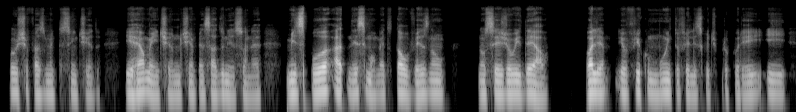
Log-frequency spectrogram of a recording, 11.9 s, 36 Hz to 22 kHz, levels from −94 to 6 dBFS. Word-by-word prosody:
Poxa, 115 Hz, -2 st, -3 dB
faz 105 Hz, 0 st, -5 dB
muito 105 Hz, -1 st, -9 dB
sentido. 100 Hz, -2 st, -10 dB, 0.4 s
E 105 Hz, -1 st, +1 dB
realmente, 105 Hz, -2 st, +1 dB
eu 100 Hz, -, -7 dB
não 100 Hz, 0 st, -6 dB
tinha 100 Hz, +1 st, -7 dB
pensado 100 Hz, +1 st, -5 dB
nisso, 95 Hz, -1 st, -5 dB
né, 95 Hz, +1 st, -11 dB, 0.4 s
me 110 Hz, -, +2 dB
expor 110 Hz, +3 st, +7 dB
a 115 Hz, -2 st, +5 dB
nesse 110 Hz, +1 st, -1 dB
momento 105 Hz, 0 st, -7 dB
talvez 105 Hz, -1 st, +1 dB
não 110 Hz, -1 st, -3 dB, 0.5 s
não 105 Hz, 0 st, -3 dB
seja 105 Hz, 0 st, +1 dB
o 105 Hz, -, +4 dB
ideal. 100 Hz, -4 st, +2 dB, 0.5 s
Olha, 110 Hz, +1 st, +7 dB
eu 110 Hz, -2 st, -2 dB
fico 115 Hz, +1 st, -3 dB
muito 105 Hz, 0 st, -2 dB
feliz 100 Hz, -1 st, -7 dB
que -, -, -14 dB
eu -, -, -10 dB
te -, -, -21 dB
procurei 100 Hz, +2 st, -8 dB
e 105 Hz, -2 st, -5 dB
105 Hz, 165 wpm, -24 LUFS, 100-110 Hz, 0.5 s, expor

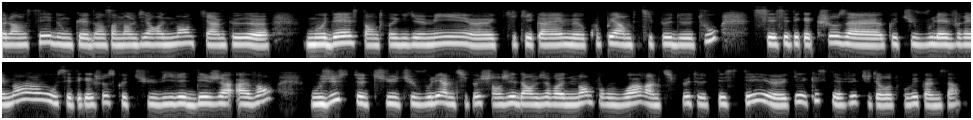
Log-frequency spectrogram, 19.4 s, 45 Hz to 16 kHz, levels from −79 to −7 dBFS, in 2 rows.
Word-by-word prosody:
lancer 190 Hz, +5 st, 0 dB
donc 195 Hz, -3 st, -3 dB
heu, 185 Hz, -, +3 dB
dans 185 Hz, +1 st, -2 dB
un 185 Hz, 0 st, 0 dB
environnement 190 Hz, +3 st, 0 dB
qui 215 Hz, -2 st, -9 dB
est -, -, +2 dB
un 180 Hz, 0 st, -1 dB
peu, 195 Hz, +1 st, -4 dB
heu, 180 Hz, -3 st, +5 dB, 0.4 s
«modeste» 205 Hz, +4 st, +4 dB
entre 180 Hz, +1 st, -4 dB
guillemets, 190 Hz, +3 st, 0 dB
heu, 175 Hz, 0 st, +1 dB
qui 185 Hz, -, -13 dB
qui 190 Hz, -, 0 dB
est -, -, -3 dB
quand 185 Hz, -, +2 dB
même 185 Hz, 0 st, +1 dB
coupé 195 Hz, +4 st, -1 dB
un 190 Hz, -2 st, +2 dB
petit 190 Hz, +1 st, -11 dB
peu 200 Hz, +1 st, -1 dB
de 185 Hz, 0 st, 0 dB
tout? 270 Hz, -, -4 dB, 0.3 s
C'est 200 Hz, -, +2 dB
c'était 205 Hz, +1 st, 0 dB
quelque 190 Hz, -2 st, -2 dB
chose, 225 Hz, -2 st, +1 dB
heu, 180 Hz, -3 st, +3 dB
que -, -, -4 dB
tu 195 Hz, +1 st, -7 dB
voulais 190 Hz, 0 st, +2 dB
vraiment 205 Hz, -, +1 dB
ou 250 Hz, -5 st, +2 dB
c'était 195 Hz, -4 st, -4 dB
quelque 190 Hz, 0 st, +1 dB
chose 230 Hz, +2 st, -5 dB
que 205 Hz, -, -4 dB
tu 195 Hz, 0 st, -8 dB
vivais 200 Hz, +2 st, +2 dB
déjà 210 Hz, +2 st, +3 dB
avant, 220 Hz, -, +1 dB, 0.3 s
ou 200 Hz, 0 st, +3 dB
juste 235 Hz, -1 st, +1 dB
tu 210 Hz, -1 st, -3 dB
tu 195 Hz, +3 st, -7 dB
voulais 205 Hz, +4 st, +2 dB
un 220 Hz, -3 st, +1 dB
petit 195 Hz, 0 st, -10 dB
peu 210 Hz, +2 st, -1 dB
changer 210 Hz, 0 st, 0 dB
d'environnement 195 Hz, +2 st, +2 dB
pour 195 Hz, -5 st, -5 dB
voir 205 Hz, +5 st, +2 dB
un 195 Hz, -2 st, +2 dB
petit 180 Hz, -, -15 dB
peu 215 Hz, -, -1 dB
te 210 Hz, -2 st, -5 dB
tester? 205 Hz, +7 st, -1 dB
Heu 180 Hz, -2 st, +2 dB
qu'est 250 Hz, +2 st, -1 dB
qu'est-ce 280 Hz, +4 st, -9 dB
qui 205 Hz, -, -2 dB
a 185 Hz, -, 0 dB
fait 230 Hz, +5 st, -4 dB
que -, -, -22 dB
tu 210 Hz, -, -13 dB
t'es 185 Hz, -, -1 dB
retrouvé 175 Hz, +3 st, -1 dB
comme 175 Hz, -2 st, -3 dB
ça? 185 Hz, +3 st, -7 dB
195 Hz, 225 wpm, -18 LUFS, 185-215 Hz, 0.4 s, heu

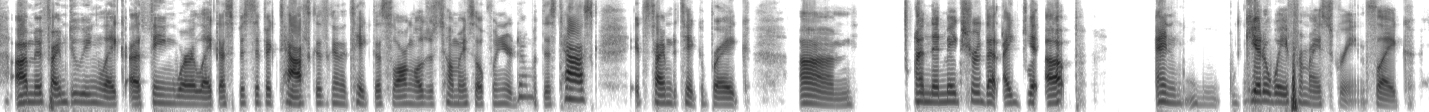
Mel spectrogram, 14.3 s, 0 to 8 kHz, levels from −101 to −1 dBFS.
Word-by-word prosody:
um, 180 Hz, +2 st, +6 dB
if 180 Hz, -, -2 dB
I'm 165 Hz, +3 st, +2 dB
doing, 180 Hz, -2 st, -8 dB
like, 140 Hz, -2 st, -1 dB
a 140 Hz, -, +4 dB
thing 165 Hz, -2 st, -5 dB
where, 145 Hz, -2 st, 0 dB
like, 140 Hz, 0 st, -1 dB
a 140 Hz, -, 0 dB
specific 165 Hz, +1 st, -5 dB
task 145 Hz, +2 st, +5 dB
is 160 Hz, 0 st, -8 dB
gonna 160 Hz, -3 st, -7 dB
take 140 Hz, -, -5 dB
this 145 Hz, +1 st, -6 dB
long, 150 Hz, +1 st, +1 dB
I'll 140 Hz, +1 st, -2 dB
just 145 Hz, -1 st, -8 dB
tell 155 Hz, -3 st, -4 dB
myself, 150 Hz, +1 st, -6 dB
"When 155 Hz, -, -11 dB
you're 155 Hz, -, -5 dB
done 295 Hz, -1 st, -15 dB
with -, -, -19 dB
this 135 Hz, +1 st, -7 dB
task, 240 Hz, -2 st, +5 dB, 0.4 s
it's -, -, -5 dB
time 165 Hz, -3 st, +2 dB
to 145 Hz, -, -14 dB
take -, -, -5 dB
a -, -, -21 dB
break," 135 Hz, -2 st, -4 dB, 0.5 s
um, 135 Hz, -6 st, +1 dB, 0.6 s
and 190 Hz, -1 st, +4 dB
then 180 Hz, 0 st, +2 dB
make 190 Hz, -1 st, -1 dB
sure 195 Hz, -1 st, +1 dB
that 180 Hz, -, +1 dB
I -, -, +2 dB, 0.2 s
get -, -, +3 dB
up -, -, +4 dB, 0.8 s
and 165 Hz, -4 st, +3 dB
g -, -, -27 dB, 0.6 s
get 210 Hz, -2 st, +7 dB
away 185 Hz, -3 st, -1 dB
from 170 Hz, 0 st, 0 dB
my 140 Hz, -1 st, -5 dB
screens, 135 Hz, -, -7 dB
like 485 Hz, -1 st, -3 dB
160 Hz, 210 wpm, -23 LUFS, 145-180 Hz, 0.8 s, get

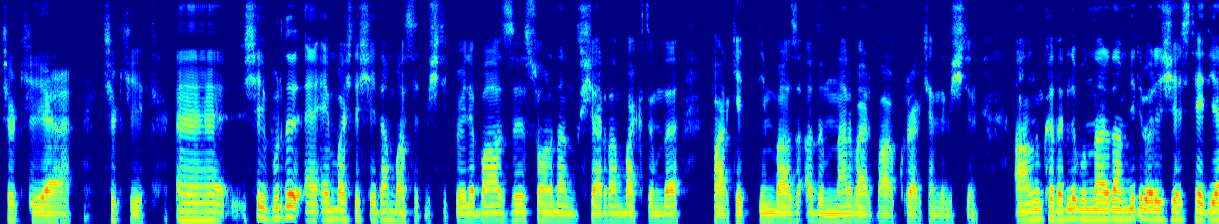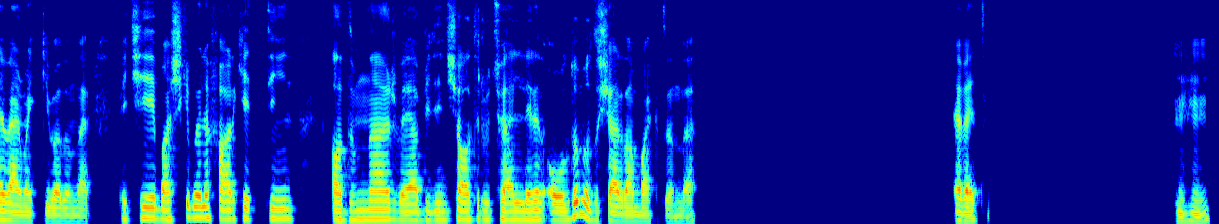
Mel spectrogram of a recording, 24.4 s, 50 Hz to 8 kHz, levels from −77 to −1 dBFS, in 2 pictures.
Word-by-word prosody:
Çok 110 Hz, -2 st, -6 dB
iyi, 100 Hz, -1 st, 0 dB
ya, 95 Hz, -1 st, +2 dB, 0.3 s
çok -, -, -7 dB
iyi. 95 Hz, -2 st, -3 dB, 0.3 s
Eee, 110 Hz, -1 st, 0 dB, 0.2 s
şey, 135 Hz, -5 st, -1 dB
burada, 140 Hz, +3 st, +5 dB
eee, -, -, +1 dB
en 115 Hz, +3 st, 0 dB
başta 115 Hz, +1 st, 0 dB
şeyden 110 Hz, -1 st, -3 dB
bahsetmiştik. 105 Hz, -1 st, -6 dB
Böyle, 95 Hz, 0 st, 0 dB
bazı 100 Hz, +1 st, 0 dB
sonradan, 100 Hz, -1 st, -2 dB
dışarıdan 95 Hz, 0 st, -2 dB
baktığımda 95 Hz, 0 st, -1 dB, 0.3 s
fark -, -, -1 dB
ettiğim 100 Hz, 0 st, -2 dB
bazı 95 Hz, -1 st, +1 dB
adımlar 95 Hz, -1 st, -1 dB
var, 95 Hz, -2 st, -1 dB
bağ 90 Hz, -1 st, -2 dB
kurarken, 90 Hz, -2 st, -4 dB
demiştin. 85 Hz, -1 st, -6 dB, 0.3 s
Anladığım 110 Hz, +3 st, +2 dB
kadarıyla, 125 Hz, +1 st, +2 dB
bunlardan 120 Hz, 0 st, +4 dB
biri, 130 Hz, 0 st, +2 dB
böyle, 120 Hz, -1 st, +7 dB
jest, 115 Hz, 0 st, 0 dB
hediye 115 Hz, 0 st, +5 dB
vermek 95 Hz, -3 st, +1 dB
gibi 95 Hz, -1 st, -1 dB
adımlar. 90 Hz, -2 st, -3 dB, 0.3 s
Peki, 135 Hz, +4 st, 0 dB
başka, 120 Hz, +4 st, 0 dB
böyle, 145 Hz, 0 st, +5 dB
fark 120 Hz, -2 st, -1 dB
ettiğin 125 Hz, -1 st, -3 dB, 0.3 s
adımlar 115 Hz, +1 st, +1 dB
veya 105 Hz, -1 st, +3 dB
bilinçaltı 110 Hz, +2 st, 0 dB
ritüellerin 110 Hz, +1 st, +2 dB
oldu 105 Hz, +11 st, +4 dB
mu 145 Hz, -9 st, +3 dB
dışarıdan 95 Hz, -2 st, +2 dB
baktığında? 90 Hz, -1 st, -5 dB, 2.6 s
Evet. -, -, +2 dB, 1.9 s
Hı -, -, -2 dB
hı. 95 Hz, -1 st, -4 dB
110 Hz, 130 wpm, -26 LUFS, 100-120 Hz, 2.6 s, böyle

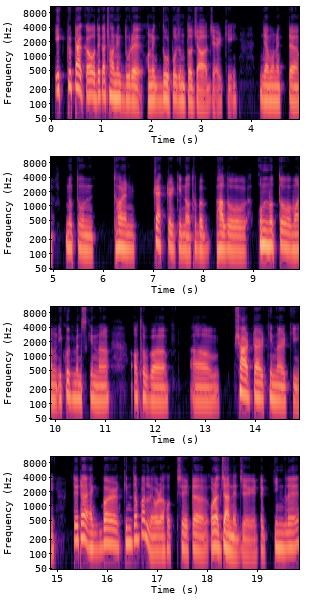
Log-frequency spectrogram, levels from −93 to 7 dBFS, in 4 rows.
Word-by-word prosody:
একটু 195 Hz, +4 st, -4 dB
টাকা 185 Hz, -8 st, +5 dB
ওদের 155 Hz, +2 st, +1 dB
কাছে 150 Hz, +1 st, 0 dB
অনেক 135 Hz, 0 st, +3 dB
দূরে 125 Hz, -2 st, +4 dB, 0.2 s
অনেক 125 Hz, 0 st, +2 dB
দূর 130 Hz, -2 st, +4 dB
পর্যন্ত 120 Hz, -2 st, -1 dB, 0.2 s
যাওয়া 95 Hz, -1 st, +2 dB
যায় -, -, -5 dB
আরকি। 115 Hz, +1 st, -12 dB, 0.6 s
যেমন 120 Hz, -1 st, +1 dB
একটা 115 Hz, +2 st, -3 dB, 0.5 s
নতুন 130 Hz, -1 st, -3 dB, 0.6 s
ধরেন 135 Hz, -2 st, +3 dB, 0.5 s
ট্র্যাক্টর 155 Hz, -5 st, +1 dB
কিনা 130 Hz, -2 st, -2 dB
অথবা, 130 Hz, +2 st, -4 dB, 0.3 s
ভালো 130 Hz, -1 st, +4 dB, 0.4 s
আ -, -, -30 dB, 0.2 s
উন্নতমান 145 Hz, -4 st, +2 dB
equipments 135 Hz, -3 st, -3 dB
কিনা 120 Hz, -3 st, -1 dB, 0.7 s
অথবা, 125 Hz, -4 st, -2 dB, 0.8 s
আম 110 Hz, -1 st, -1 dB, 0.5 s
সার-টার 150 Hz, -5 st, +5 dB
কিনা 130 Hz, -4 st, -1 dB
আরকি। 110 Hz, -1 st, -7 dB, 0.4 s
তো -, -, -25 dB
এটা 215 Hz, +1 st, +5 dB, 0.2 s
একবার 140 Hz, +6 st, +2 dB, 0.2 s
কিনতে 175 Hz, +3 st, +1 dB
পারলে 230 Hz, -, +1 dB
ওরা 115 Hz, 0 st, +2 dB
হচ্ছে 130 Hz, +2 st, -9 dB
এটা 130 Hz, -2 st, +1 dB, 0.3 s
ওরা 150 Hz, 0 st, +8 dB
জানে 120 Hz, -5 st, +6 dB
যে, 105 Hz, -2 st, -3 dB, 0.2 s
এটা 115 Hz, +4 st, -8 dB, 0.2 s
কিনলে 140 Hz, -1 st, -1 dB
130 Hz, 125 wpm, -22 LUFS, 120-150 Hz, 0.8 s, ওরা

